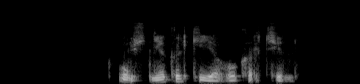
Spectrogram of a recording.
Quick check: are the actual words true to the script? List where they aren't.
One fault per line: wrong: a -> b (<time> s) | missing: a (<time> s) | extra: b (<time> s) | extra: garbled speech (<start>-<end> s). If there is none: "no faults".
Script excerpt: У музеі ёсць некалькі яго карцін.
missing: музеі (1.3 s)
